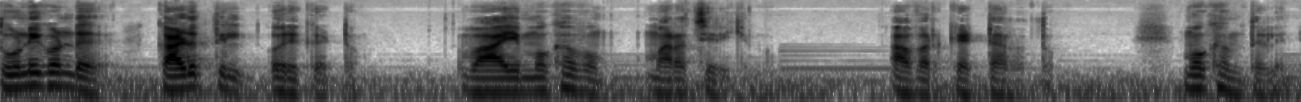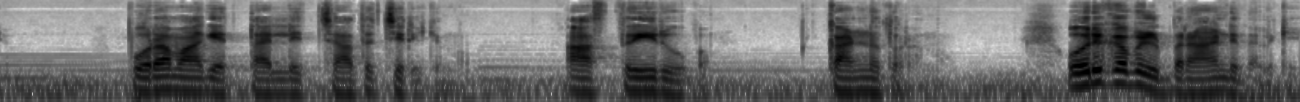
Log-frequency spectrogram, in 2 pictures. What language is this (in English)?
Malayalam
